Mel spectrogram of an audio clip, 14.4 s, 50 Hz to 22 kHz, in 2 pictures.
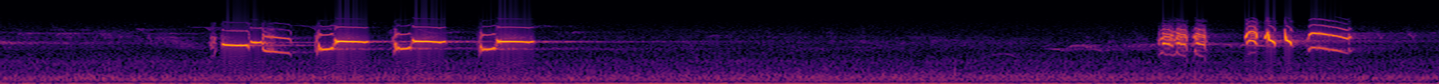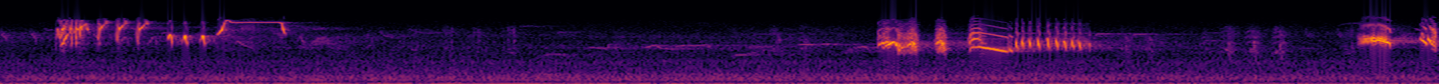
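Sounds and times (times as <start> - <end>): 
song thrush song of varied chirping and whistled phrases: 0.0 - 3.2, 5.4 - 14.3
low background noise: 0.0 - 14.3.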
